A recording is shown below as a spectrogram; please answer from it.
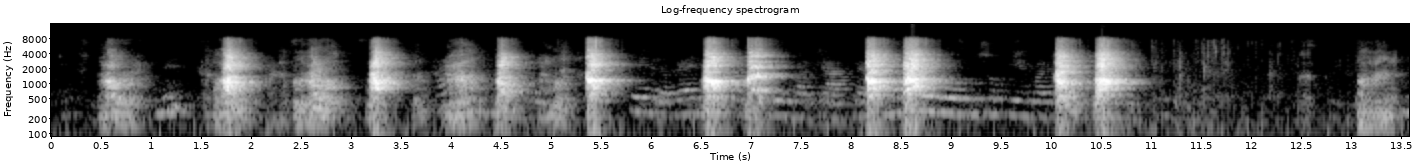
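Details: Corgi and Scottish Terrier playing together, loud sharp barks in about a dozen bursts, some doubled, spaced roughly every second, with brief pauses between volleys and a last yip near the end.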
